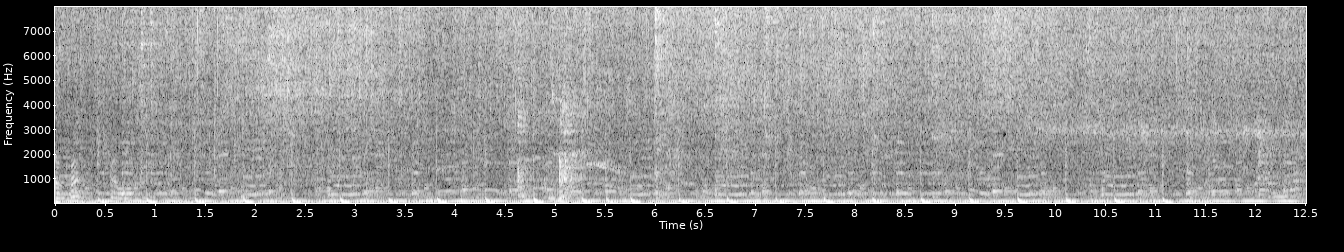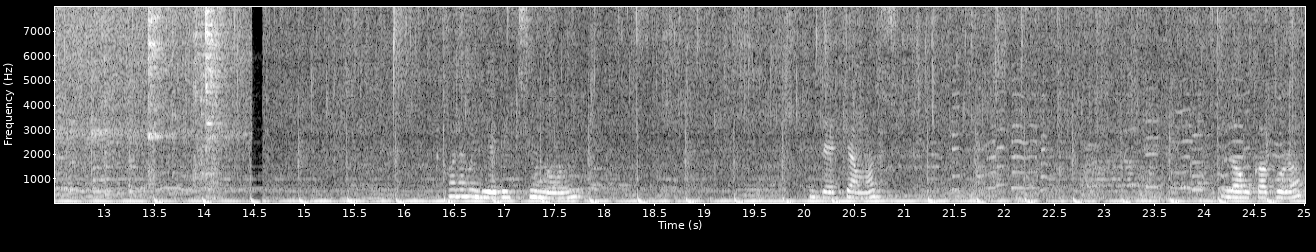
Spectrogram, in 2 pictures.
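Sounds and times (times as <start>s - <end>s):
steady low hum: 0.0s - 13.4s
food sizzling in oil: 0.0s - 25.0s.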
